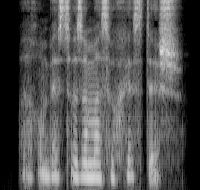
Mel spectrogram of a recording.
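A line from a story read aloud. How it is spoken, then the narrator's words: Murmured. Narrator (German): murmelte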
